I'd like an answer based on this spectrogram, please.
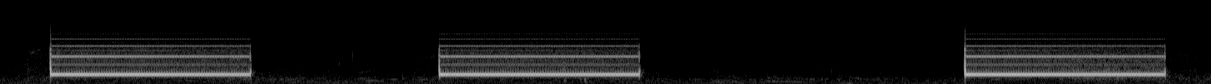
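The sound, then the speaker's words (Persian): Ringback tone of an outgoing phone call: three steady, buzzy electronic tones, each about two seconds long, separated by even pauses of similar length, with no voices. “میخوایم به پدر جانم با تماس شم و میشه شما هم بشنوین که با پدر جانم تماس میگیرم و جوی احوالشان میشم.”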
